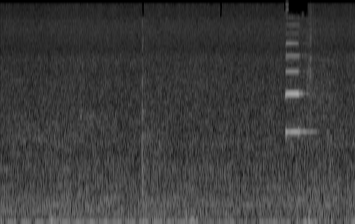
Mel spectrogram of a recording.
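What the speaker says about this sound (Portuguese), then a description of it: "Eu vou ligar aqui o multímetro." A multimeter switching on gives a single short, high electronic beep during an amplifier repair, over a steady background hum, with no speech.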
